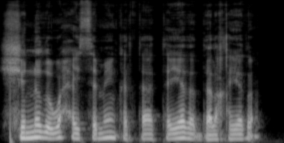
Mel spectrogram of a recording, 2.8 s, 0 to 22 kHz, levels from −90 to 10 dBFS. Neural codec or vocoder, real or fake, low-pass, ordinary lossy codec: none; real; none; none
